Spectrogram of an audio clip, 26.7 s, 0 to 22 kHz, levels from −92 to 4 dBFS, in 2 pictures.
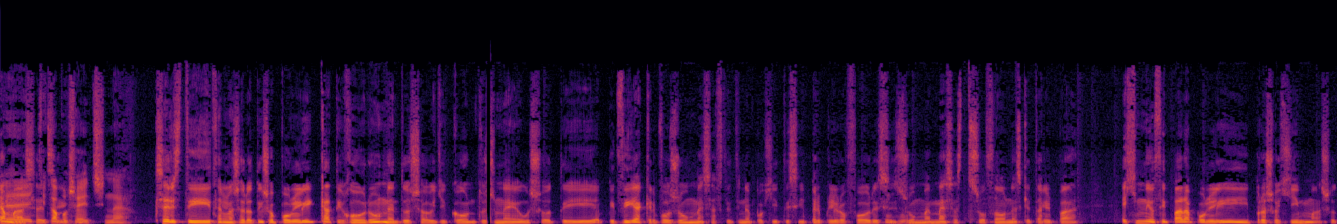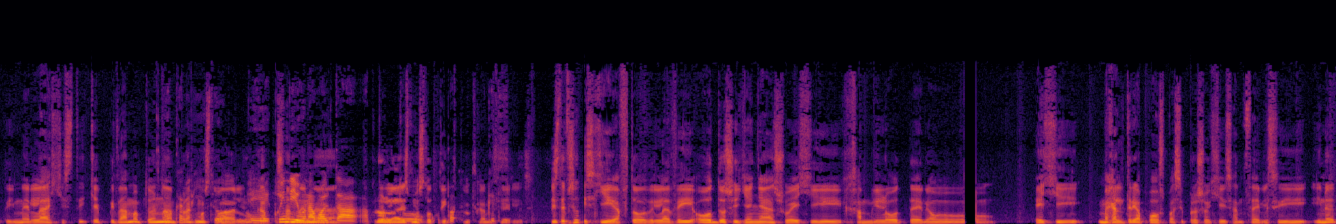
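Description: At 4.86 to 4.90 s the speech drops to dead silence for 43 ms, then carries on. This is a Bluetooth stall, likely from interference holding up packets until the headphones' buffer ran dry. The hard, clean gap sets it apart from a level dip.

Between 15.48 and 18.42 s the speech is repeatedly pulled down rather than silenced, the hallmark of speech suppressed in double talk. There are short dips at 15.48 and 16.09 s, then longer ones at 16.98 to 17.38 s, the deepest at about 20 dB, and at 17.76 to 18.10 s, with a slight dip at 18.35 s. The echo canceller, likely unable to separate the talker from loudspeaker echo during overlapping speech, turned both down.

Two more stalls follow: a brief 18 ms gap at 19.19 s and a longer 120 ms silence at 23.01 to 23.13 s.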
